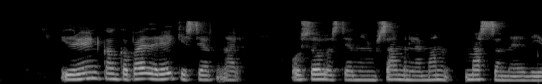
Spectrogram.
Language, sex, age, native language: Icelandic, female, 18-19, Icelandic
